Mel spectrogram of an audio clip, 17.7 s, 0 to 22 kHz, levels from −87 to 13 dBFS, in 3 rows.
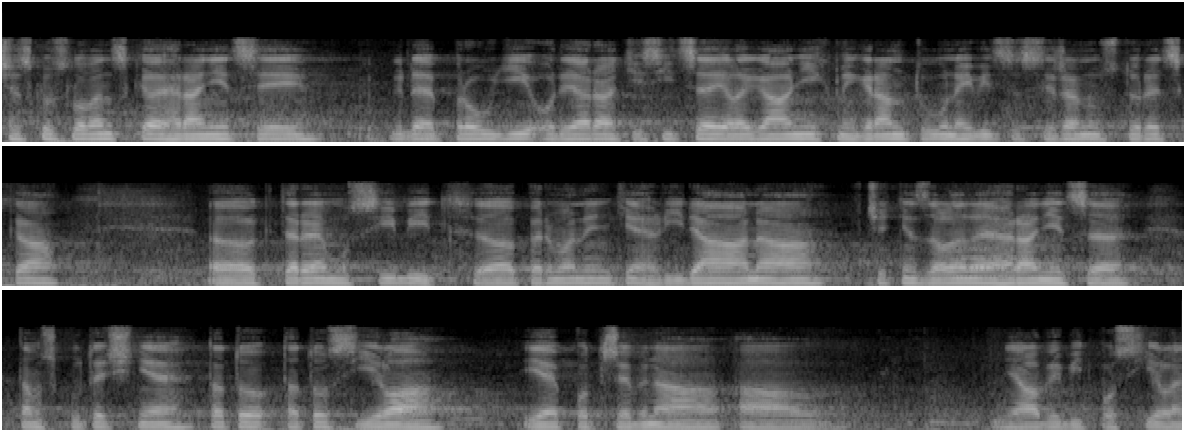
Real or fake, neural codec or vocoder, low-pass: real; none; 7.2 kHz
